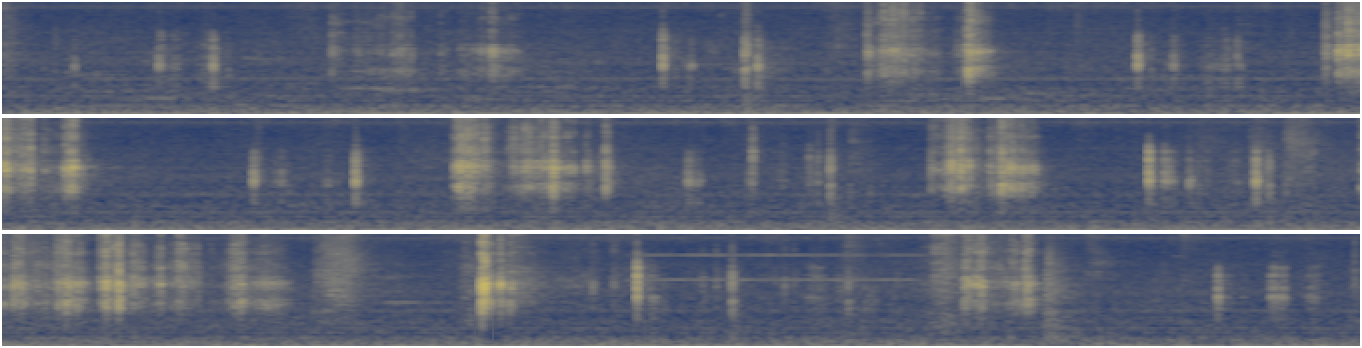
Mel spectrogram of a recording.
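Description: Small metal pins clinking as they are picked out of a pegboard cup and pushed one by one into its holes, a short cluster of clicks every second or two, with one sharper click about twelve seconds in. A steady low hum runs underneath.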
